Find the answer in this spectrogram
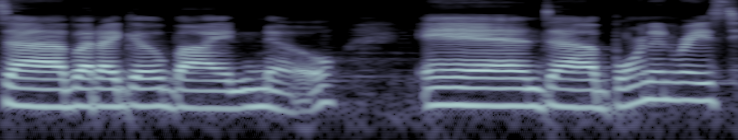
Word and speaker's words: Ngo: so I'm no and last name is NG o uh and it's a Vietnamese background it's typically pronounced no but uh but I go by no and uh born and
